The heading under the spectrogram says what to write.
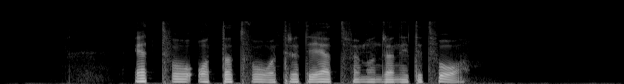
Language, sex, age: Swedish, male, 27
